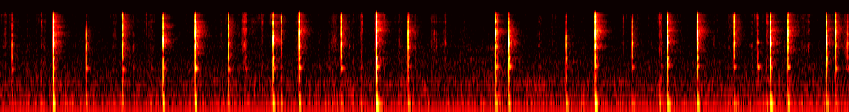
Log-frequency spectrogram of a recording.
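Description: A hollow cardboard tube, held horizontally in both hands, is rubbed and scratched by fingers with long nails. About two dozen short, sharp, bright clicks and scratches sound at an irregular pace over a quiet, faint background. Each one ends almost instantly with no ring.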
